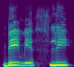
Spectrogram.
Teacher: سا کو باریک نرمی سے ادا کریں گے، لام کی زیر کو لمبا نہیں کریں گے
